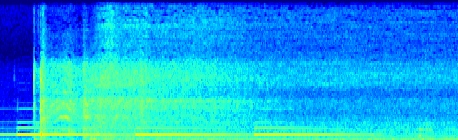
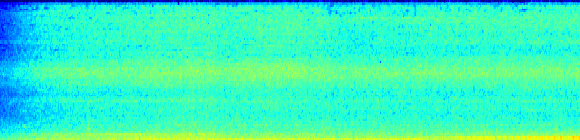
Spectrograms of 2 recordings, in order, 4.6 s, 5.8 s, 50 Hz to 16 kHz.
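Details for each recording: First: 2001 Chevy Blazer 4.3L Vortec, after new plugs, wires, cap, rotor, fuel filter and spider injector: quick crank, clean catch, even idle about 500–525 rpm, misfire gone; it still bogs at 1500 rpm under throttle: normal start and idle. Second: 2001 Chevy Blazer 4.3 Vortec, misfire cured by new spider injector after plugs, wires, cap and rotor were changed; fuel filter replaced, cat removed. Idles about 500–525 rpm, but on throttle the note sags and bogs around 1500–2000 rpm, cause unknown.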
